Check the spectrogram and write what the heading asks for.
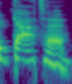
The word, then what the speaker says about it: Gateau: And I was going to say too, with your brand Gateau, am I saying it right? Gateau? So Gateau. Exactly. Okay. It's meant to be, so my co-founder's Tonya, Gato from our names.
